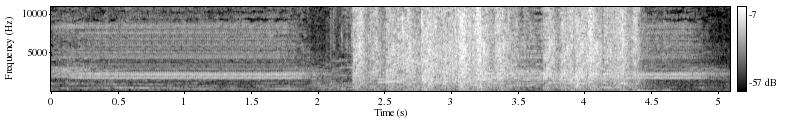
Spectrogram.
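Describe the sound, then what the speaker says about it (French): Dense automatic gunfire breaks out in the 2003 Call of Duty level at the Eder dam, a loud continuous rattle of rapid shots following a few seconds of droning game ambience. "je tire à vue"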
